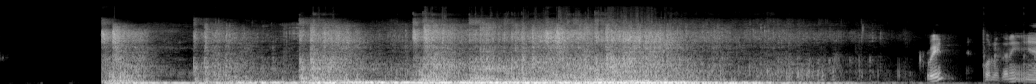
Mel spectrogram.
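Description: Explosions boom and rumble loudly, then fade.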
